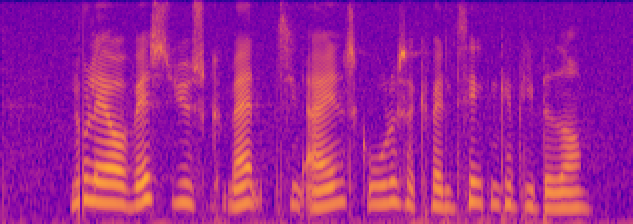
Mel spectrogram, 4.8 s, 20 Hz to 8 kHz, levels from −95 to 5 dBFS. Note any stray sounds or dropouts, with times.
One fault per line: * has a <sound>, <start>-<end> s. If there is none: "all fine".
* has a dropout, 0.6-0.6 s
